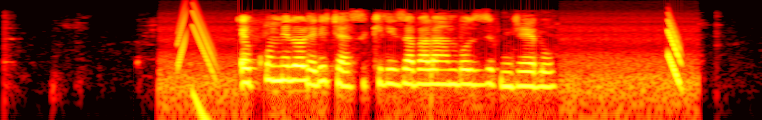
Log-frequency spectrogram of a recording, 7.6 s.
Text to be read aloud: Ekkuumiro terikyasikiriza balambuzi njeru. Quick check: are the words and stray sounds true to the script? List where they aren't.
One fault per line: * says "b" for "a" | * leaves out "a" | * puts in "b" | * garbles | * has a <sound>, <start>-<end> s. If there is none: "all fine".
* has a chirp, 1.8-2.2 s
* has a chirp, 6.7-6.8 s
